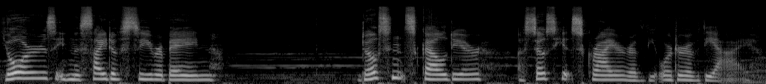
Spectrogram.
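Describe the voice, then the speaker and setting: A woman streaming a game, reading dialogue and notes aloud in character with measured expression. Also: fairly high pitch, darkish tone. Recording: faint music behind the voice.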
